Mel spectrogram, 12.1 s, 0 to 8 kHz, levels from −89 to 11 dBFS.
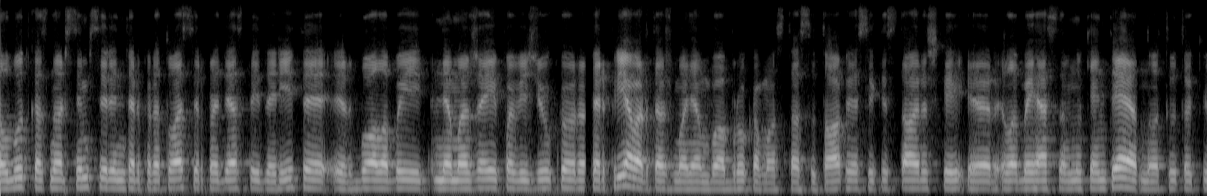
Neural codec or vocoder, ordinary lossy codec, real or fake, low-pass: none; Opus, 32 kbps; real; 7.2 kHz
